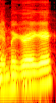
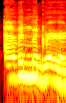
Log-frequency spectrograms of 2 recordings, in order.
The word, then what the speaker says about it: Ewan McGregor: Ewan McGregor? Ewan McGregor. Yeah, that's his name. Evan McGregor. Mhm. Evan McGregor.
